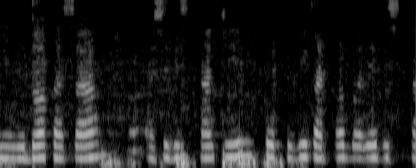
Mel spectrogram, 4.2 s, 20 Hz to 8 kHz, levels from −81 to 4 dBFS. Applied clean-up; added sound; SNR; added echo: none; none; none; none.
